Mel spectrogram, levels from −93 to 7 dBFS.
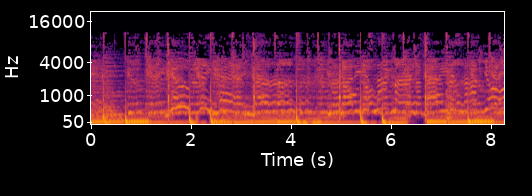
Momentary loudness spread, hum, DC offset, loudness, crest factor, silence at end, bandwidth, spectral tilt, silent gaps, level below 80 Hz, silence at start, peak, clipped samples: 3 LU; none; under 0.1%; -23 LUFS; 16 dB; 0 s; 11.5 kHz; -5 dB/octave; none; -24 dBFS; 0 s; -6 dBFS; under 0.1%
